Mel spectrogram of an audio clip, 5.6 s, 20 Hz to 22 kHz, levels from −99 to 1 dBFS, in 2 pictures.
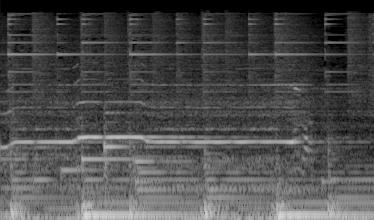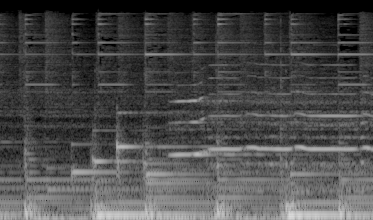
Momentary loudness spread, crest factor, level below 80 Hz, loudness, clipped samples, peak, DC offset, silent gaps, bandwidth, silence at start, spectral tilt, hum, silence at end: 11 LU; 16 dB; -32 dBFS; -28 LUFS; under 0.1%; -12 dBFS; under 0.1%; none; 18.5 kHz; 0 s; -5 dB/octave; none; 0 s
